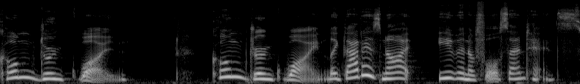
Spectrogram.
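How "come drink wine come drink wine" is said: sing-song, primitive caveman voice. Quoting a man's short text message aloud, imitating a caveman. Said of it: "he's texting me like he's a caveman".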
